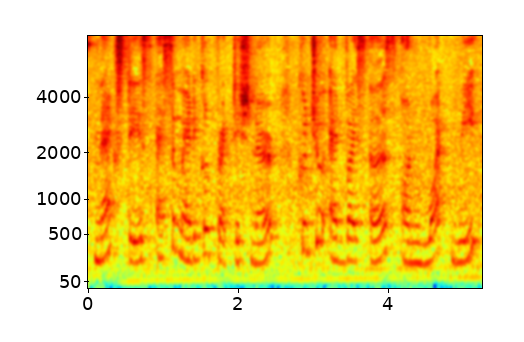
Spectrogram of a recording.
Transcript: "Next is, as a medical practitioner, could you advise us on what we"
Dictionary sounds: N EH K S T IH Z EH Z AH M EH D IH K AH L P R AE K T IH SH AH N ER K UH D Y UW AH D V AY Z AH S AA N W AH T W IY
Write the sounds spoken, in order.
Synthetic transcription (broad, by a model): N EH K S T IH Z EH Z AH M EH D IH K AH L P R AE K T IH SH AH N ER K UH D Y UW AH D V AY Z AH S AA N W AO T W IY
